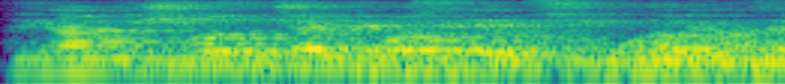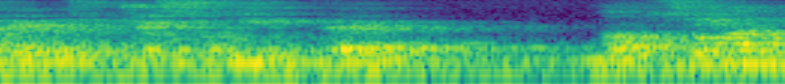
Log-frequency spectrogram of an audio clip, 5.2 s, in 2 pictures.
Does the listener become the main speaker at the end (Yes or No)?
No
